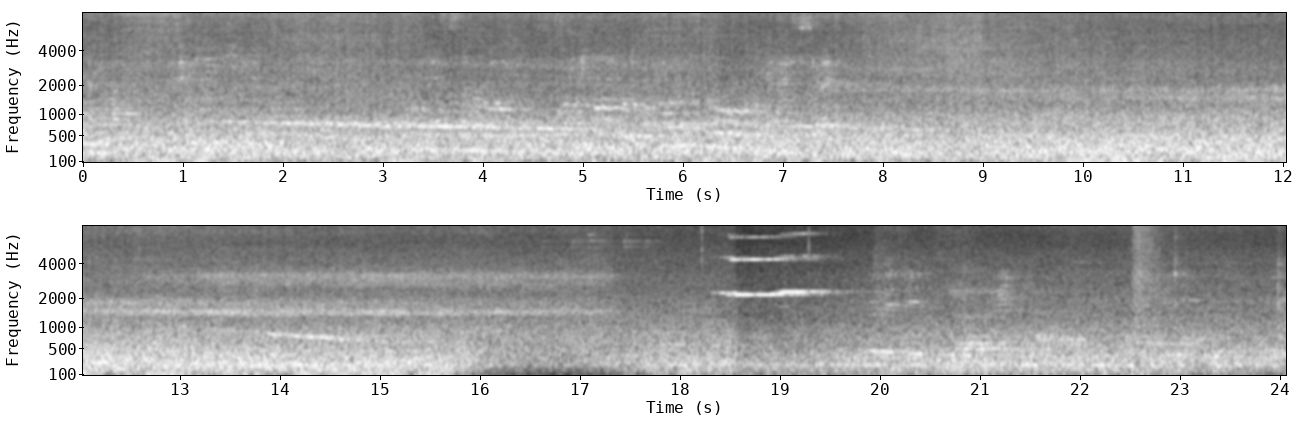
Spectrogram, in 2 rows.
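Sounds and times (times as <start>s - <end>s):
squealing brakes: 18.3s - 19.7s.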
